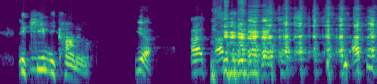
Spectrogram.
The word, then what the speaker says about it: Ikem Ekwonu: Ikem Ekwonu.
